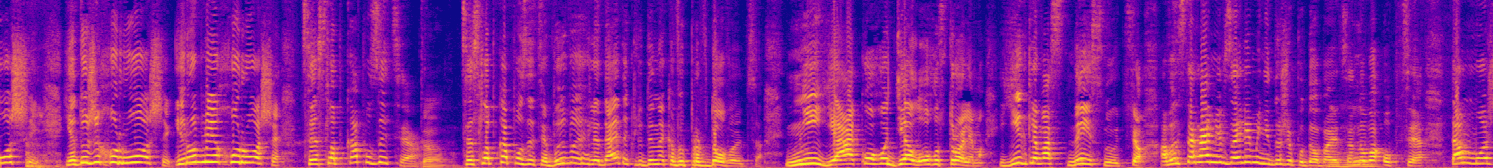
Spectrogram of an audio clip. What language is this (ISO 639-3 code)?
ukr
